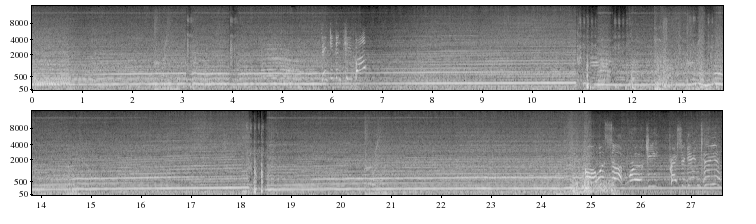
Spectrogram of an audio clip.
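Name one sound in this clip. A car engine roars steadily at high revs, its pitch slowly climbing and dropping with each gear shift.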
